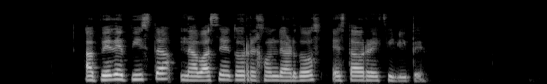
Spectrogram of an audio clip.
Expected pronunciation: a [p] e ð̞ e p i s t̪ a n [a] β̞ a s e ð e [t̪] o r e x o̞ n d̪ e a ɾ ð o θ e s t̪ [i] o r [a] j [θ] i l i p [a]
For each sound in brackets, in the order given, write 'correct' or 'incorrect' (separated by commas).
correct, correct, correct, incorrect, incorrect, incorrect, incorrect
